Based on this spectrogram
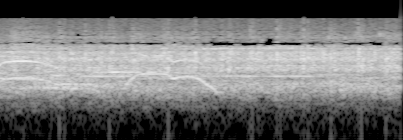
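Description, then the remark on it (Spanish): A loud burst of crowd applause sound effect with cheering, dense steady clapping and a few rising whoops on top, filling the whole few seconds without letting up, celebrating someone paying off their first debt with the help of Defensa del Deudor. “gracias a Defensa del Deudor ya pagó su primer deuda, por supuesto, los aplausos.”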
